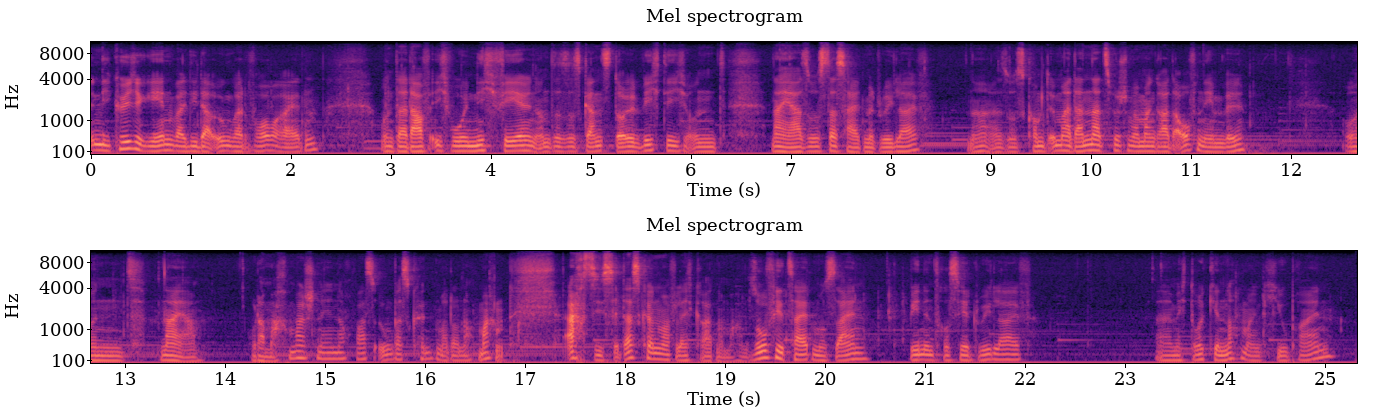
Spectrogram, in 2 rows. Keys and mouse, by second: 2.8 z, 3.2 KP_5, 7.2-9.0 drag, 9.4-14.7 drag, 17.2 KP_1, 18.1 KP_5, 18.4 z, 19.8 Tab, 20.6 a, 24.6 g.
